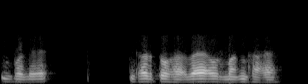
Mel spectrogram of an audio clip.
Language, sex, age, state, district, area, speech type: Hindi, male, 18-30, Bihar, Madhepura, rural, conversation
